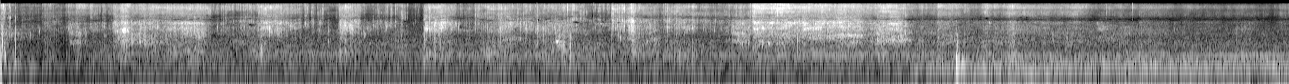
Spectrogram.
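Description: Garden hose spraying water while a German shepherd bites and plays at it: irregular crackling, rustling and spattering noise that settles about seven seconds in.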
